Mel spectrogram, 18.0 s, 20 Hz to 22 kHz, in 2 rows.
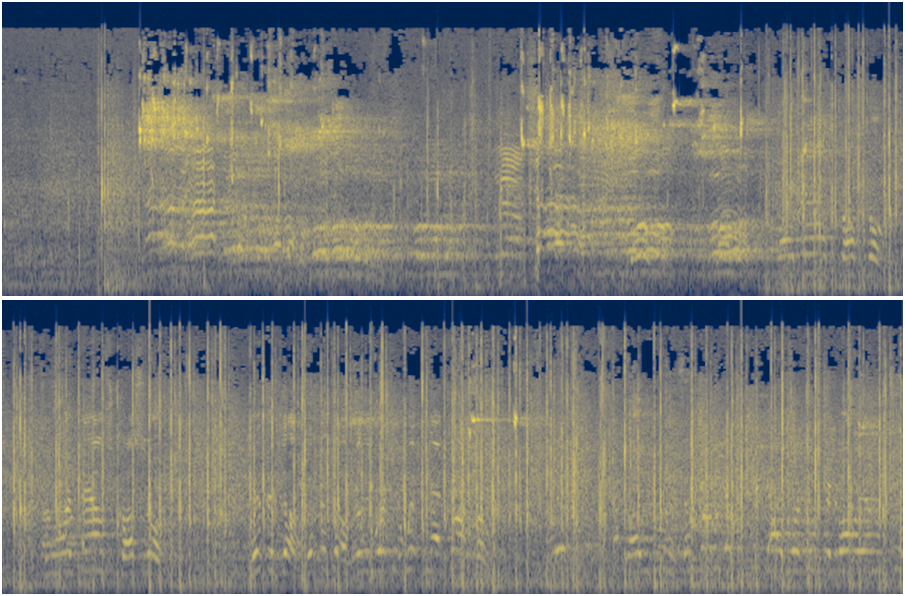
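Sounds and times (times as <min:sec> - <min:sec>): basketballs bouncing on hardwood: 0:00.9 - 0:03.0, 0:07.4 - 0:18.0
indistinct voices: 0:01.4 - 0:08.3.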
